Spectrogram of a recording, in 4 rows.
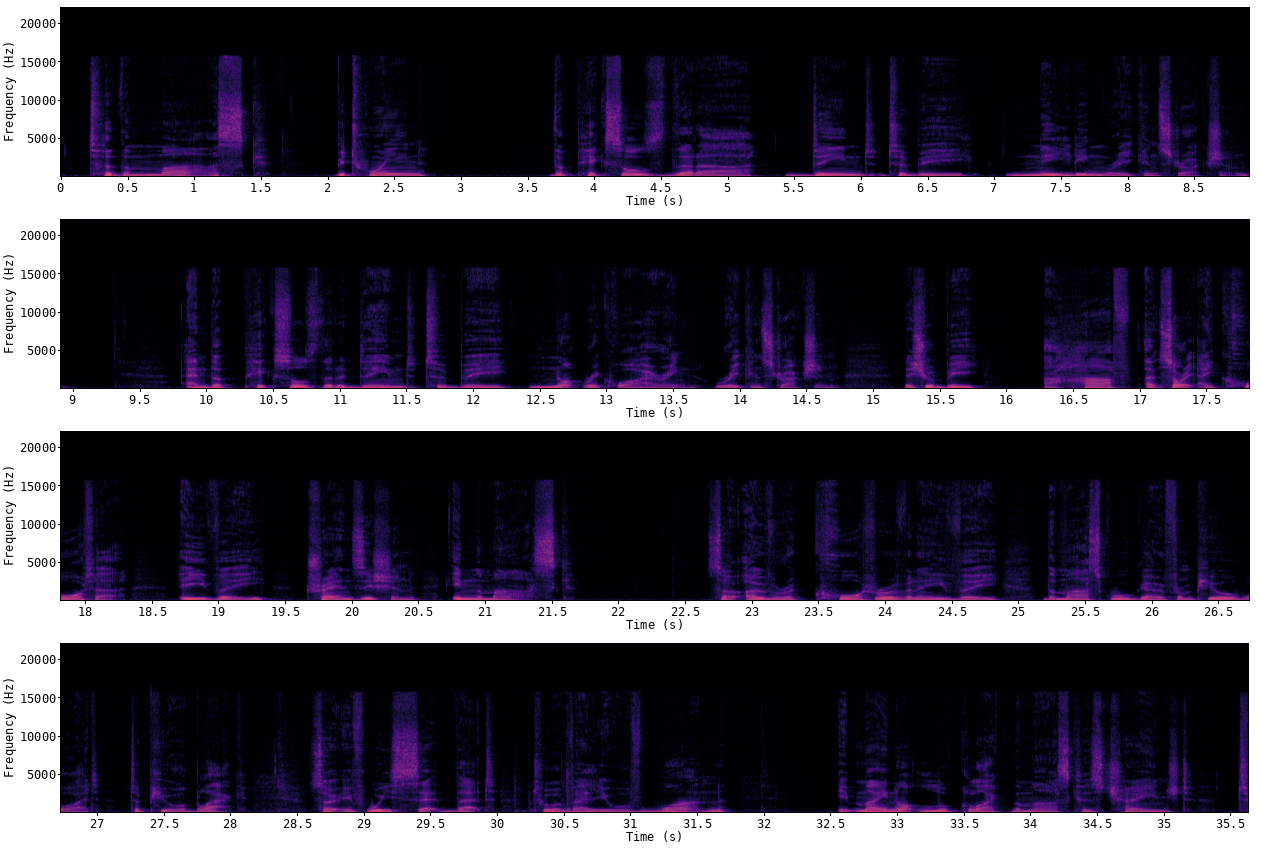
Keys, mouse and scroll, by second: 29.2 right click, 30.1 1, 30.5 Return.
